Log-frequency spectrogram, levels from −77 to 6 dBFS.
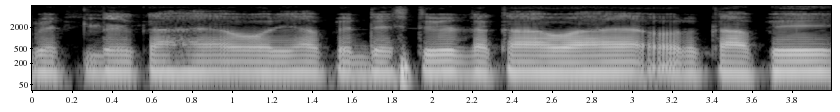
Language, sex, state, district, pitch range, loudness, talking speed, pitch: Hindi, male, Chhattisgarh, Kabirdham, 110-115 Hz, -18 LUFS, 195 wpm, 110 Hz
